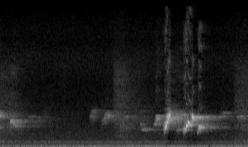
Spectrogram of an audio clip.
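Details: Red-whiskered bulbul being trained for singing contests, three-region standard voice: soft, thin whistled notes drift at first, then a sudden loud, bright cluster of quick chirping notes, over a low continuous hum.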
